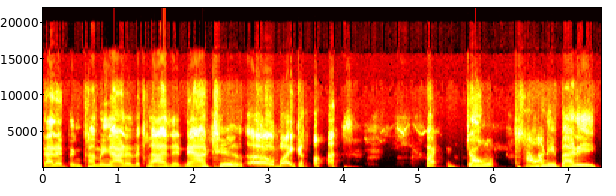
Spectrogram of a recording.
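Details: Dysarthria in an adult woman with cerebral palsy, a stand-up comedian.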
